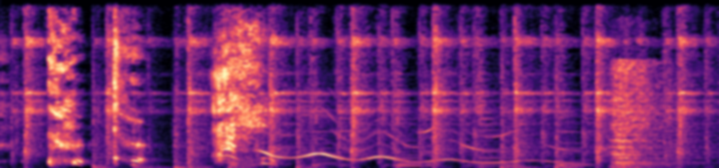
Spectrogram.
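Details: An acted child's cough with flu, about three short bursts, followed by a sliding whistle effect over music.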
